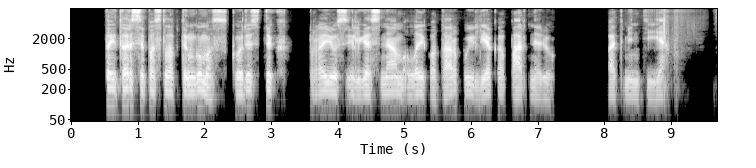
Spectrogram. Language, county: Lithuanian, Šiauliai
